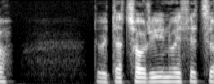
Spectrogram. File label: "torri", Welsh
